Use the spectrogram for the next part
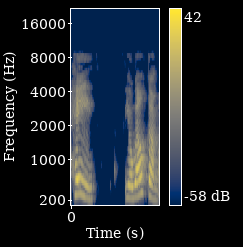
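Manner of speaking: ordinary delivery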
